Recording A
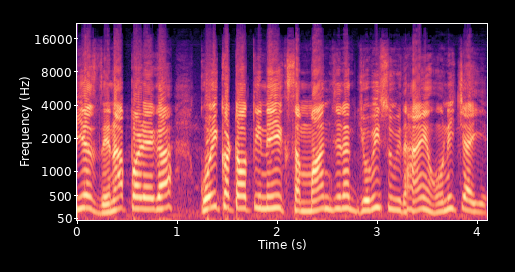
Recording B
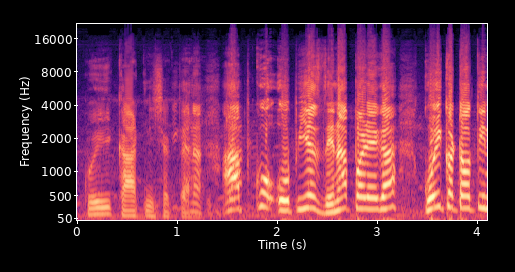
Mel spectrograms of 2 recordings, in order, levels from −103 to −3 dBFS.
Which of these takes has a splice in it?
B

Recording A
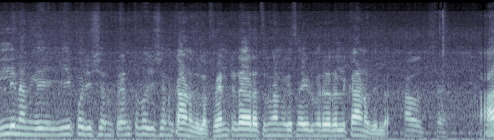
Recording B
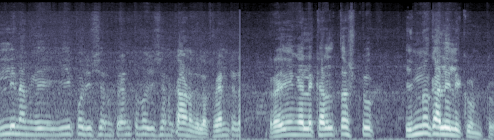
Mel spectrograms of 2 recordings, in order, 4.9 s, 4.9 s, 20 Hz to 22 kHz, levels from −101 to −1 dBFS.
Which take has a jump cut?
B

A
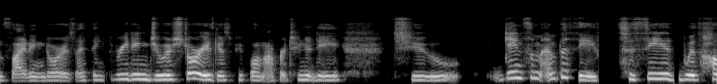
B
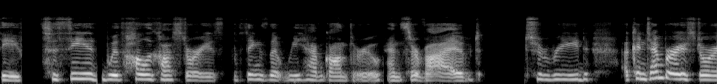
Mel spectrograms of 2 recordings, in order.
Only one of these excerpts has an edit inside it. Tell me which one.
A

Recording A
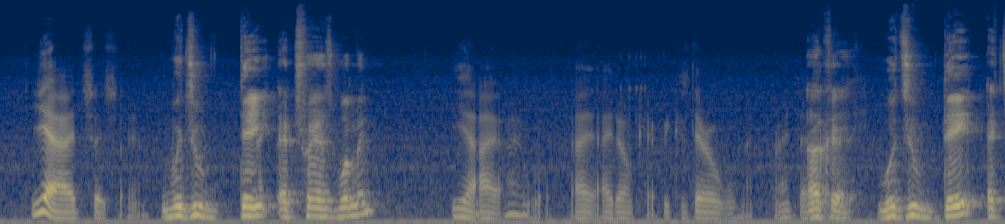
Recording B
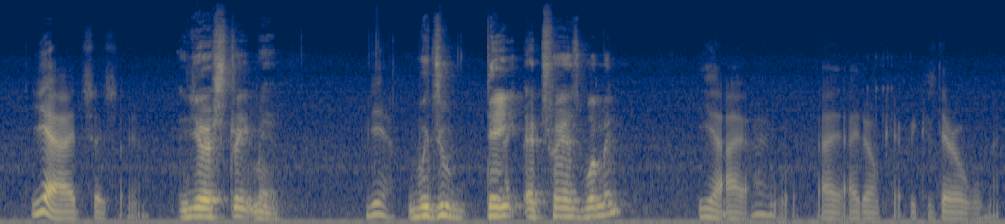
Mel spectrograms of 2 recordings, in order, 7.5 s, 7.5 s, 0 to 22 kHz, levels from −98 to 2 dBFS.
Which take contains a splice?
A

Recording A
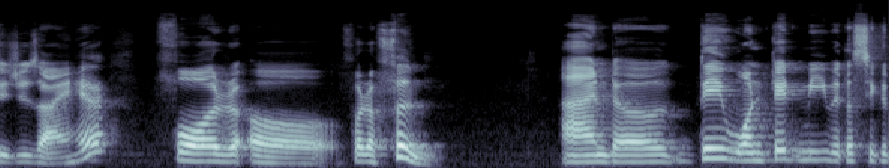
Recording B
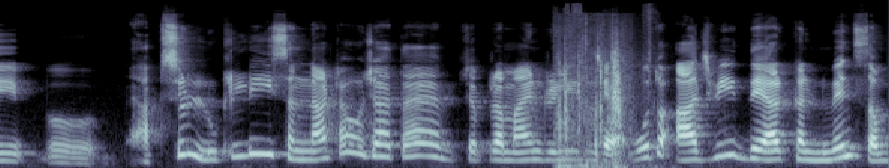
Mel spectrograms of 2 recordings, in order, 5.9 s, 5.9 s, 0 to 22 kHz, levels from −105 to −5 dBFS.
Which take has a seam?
B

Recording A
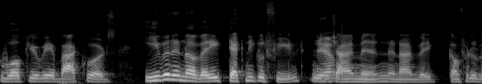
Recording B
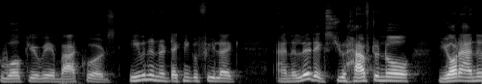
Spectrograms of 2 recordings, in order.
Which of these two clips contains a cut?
B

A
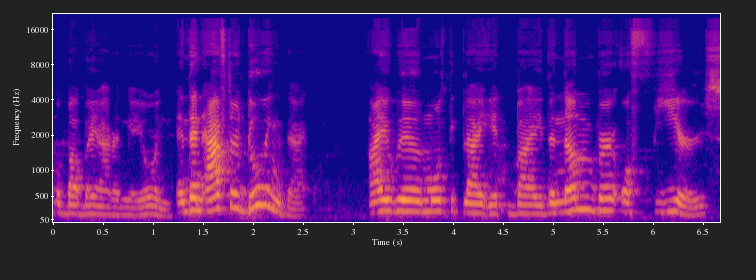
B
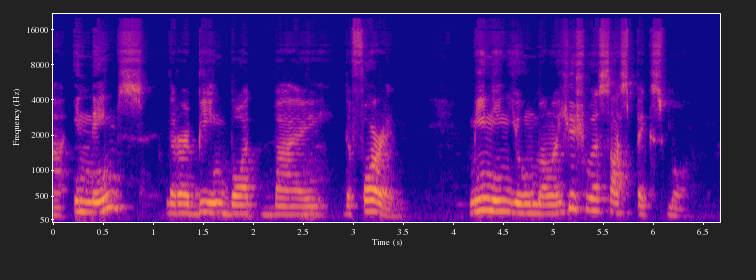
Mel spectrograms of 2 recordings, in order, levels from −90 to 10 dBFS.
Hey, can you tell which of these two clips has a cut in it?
A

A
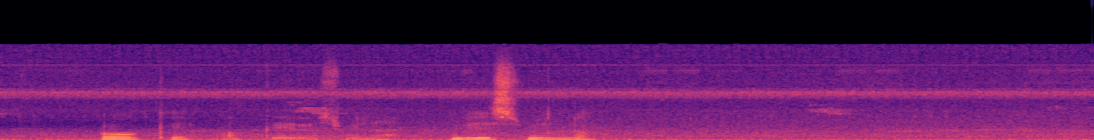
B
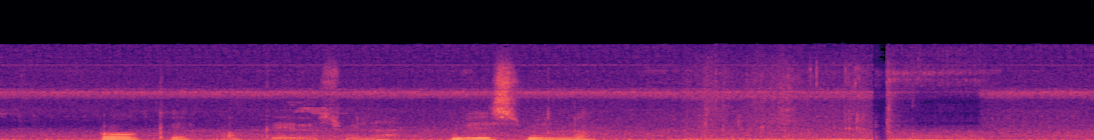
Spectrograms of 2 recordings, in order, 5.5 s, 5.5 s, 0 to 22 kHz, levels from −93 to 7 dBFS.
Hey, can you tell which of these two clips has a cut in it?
A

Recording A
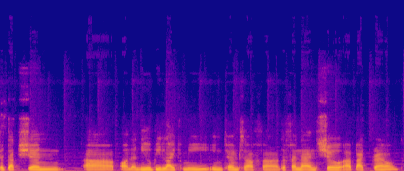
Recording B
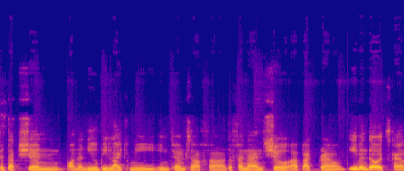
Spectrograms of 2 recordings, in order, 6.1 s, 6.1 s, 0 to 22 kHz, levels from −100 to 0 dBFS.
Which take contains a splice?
B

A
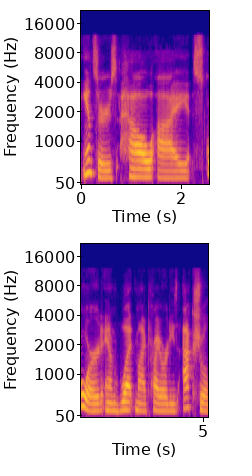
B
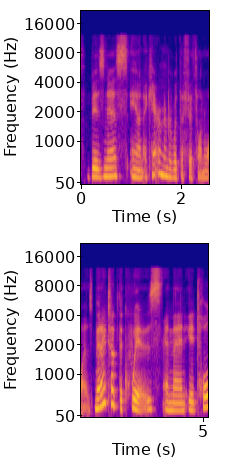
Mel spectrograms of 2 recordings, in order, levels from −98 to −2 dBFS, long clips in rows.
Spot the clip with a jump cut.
B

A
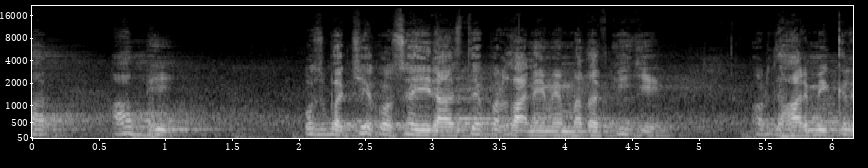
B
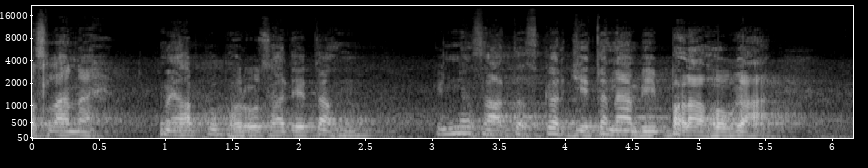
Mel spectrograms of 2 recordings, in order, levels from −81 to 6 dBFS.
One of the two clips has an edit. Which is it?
B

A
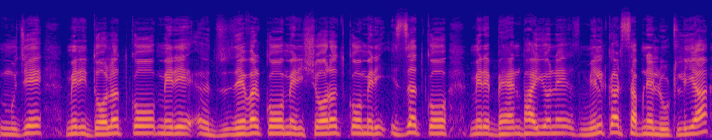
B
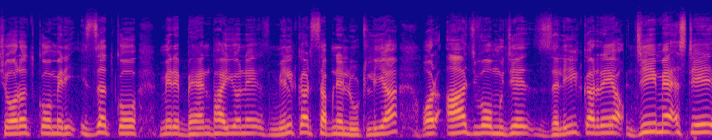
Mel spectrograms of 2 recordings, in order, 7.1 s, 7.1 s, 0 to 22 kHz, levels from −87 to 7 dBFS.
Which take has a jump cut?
B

